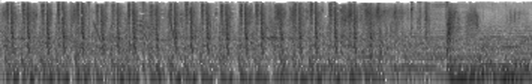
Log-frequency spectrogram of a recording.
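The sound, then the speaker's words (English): Rapid video game gunfire sprays bullets at a single Banshee enemy, a loud, continuous stream of many quick shots with a heavier blast near the end. “I'm shooting all of these bullets at a single Banshee.”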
